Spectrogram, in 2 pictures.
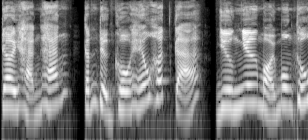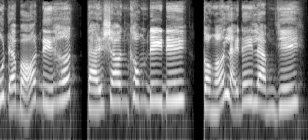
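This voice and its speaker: A woman's voice: high-pitched, normal speed, few pauses, a bit bright, a little hiss or hum. A woman voicing a kindly, wise male messenger bird in a cartoon. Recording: music behind the voice.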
